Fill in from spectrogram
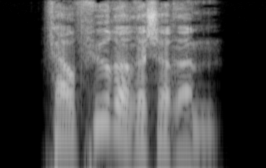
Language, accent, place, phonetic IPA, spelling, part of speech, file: German, Germany, Berlin, [fɛɐ̯ˈfyːʁəʁɪʃəʁəm], verführerischerem, adjective, De-verführerischerem.ogg
- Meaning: strong dative masculine/neuter singular comparative degree of verführerisch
